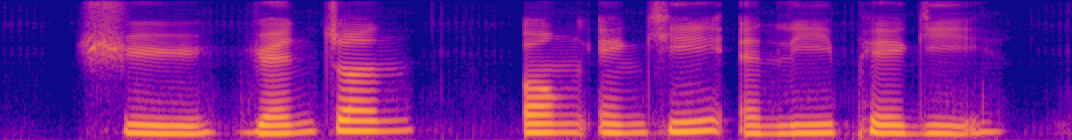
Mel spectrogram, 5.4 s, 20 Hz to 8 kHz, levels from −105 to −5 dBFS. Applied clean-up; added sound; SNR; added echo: neural separator model SepFormer DNS4.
